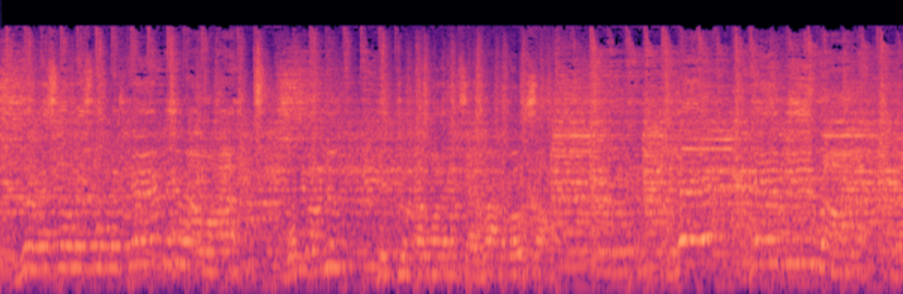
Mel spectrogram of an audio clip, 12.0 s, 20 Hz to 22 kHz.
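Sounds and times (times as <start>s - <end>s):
bending lead guitar melody: 0.0s - 12.0s
live rock band playing: 0.0s - 12.0s.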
